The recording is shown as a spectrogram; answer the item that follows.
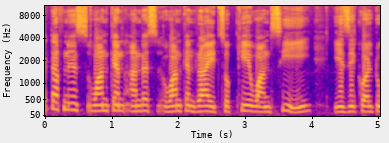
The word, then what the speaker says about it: KIC: So, KIC is wrong. So, you have to pronounce it as K1C because 1 has a specific meaning, 1 mean this is the mode 1 type of loading.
